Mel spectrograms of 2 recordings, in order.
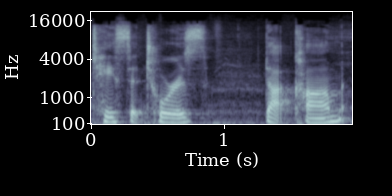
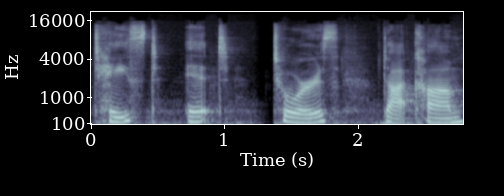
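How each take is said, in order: First: The phrase is said quickly. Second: The phrase is said slowly and clearly.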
